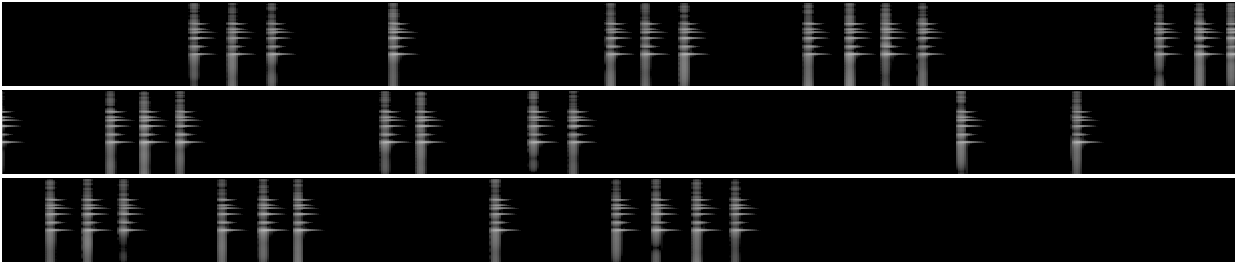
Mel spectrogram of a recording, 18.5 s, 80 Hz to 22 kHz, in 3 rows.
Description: Tap code, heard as taps on glass, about 5 knocks a second. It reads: LONG AND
